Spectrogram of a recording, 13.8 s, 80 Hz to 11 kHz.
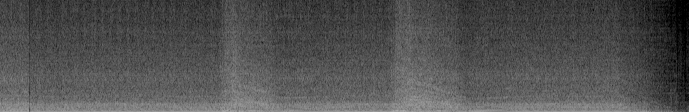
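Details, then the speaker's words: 1985 Volvo 240 with straight-through idle air control valve, LH2.2 injection, exhaust leak present: steady fast idle, two throttle blips settling back unevenly before the engine sags; symptom of a sticking idle air control valve holding the idle high. "today we're going to test our idle air control motor I'm going to show you the symptom of a failing or a sticking one"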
